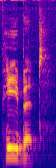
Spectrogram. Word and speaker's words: PBIT: and if I say something like peit which is you know a pronunciation of pbit T which stands for profit before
